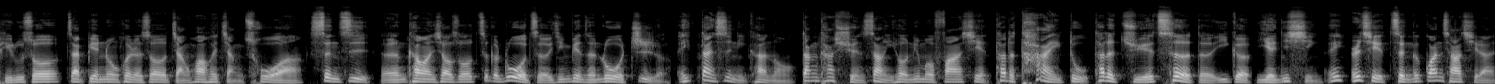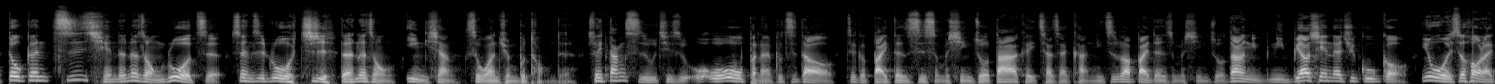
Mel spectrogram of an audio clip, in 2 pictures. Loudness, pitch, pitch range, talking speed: -22 LUFS, 120 Hz, 95-140 Hz, 325 characters per minute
